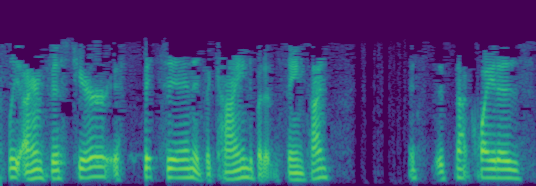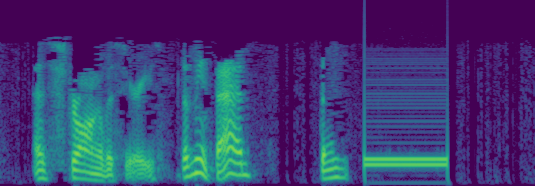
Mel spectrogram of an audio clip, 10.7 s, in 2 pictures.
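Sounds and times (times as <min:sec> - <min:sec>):
speech: 0:00.1 - 0:03.4, 0:04.1 - 0:08.0, 0:08.6 - 0:09.0
voicemail beep: 0:09.0 - 0:09.9.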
